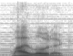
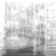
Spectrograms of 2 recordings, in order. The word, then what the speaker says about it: Milotic: how about over here as a kid I read been IC as Milotic Milotic Milotic so you like pronounced each part of it my loic I always go with melodic want to rest for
